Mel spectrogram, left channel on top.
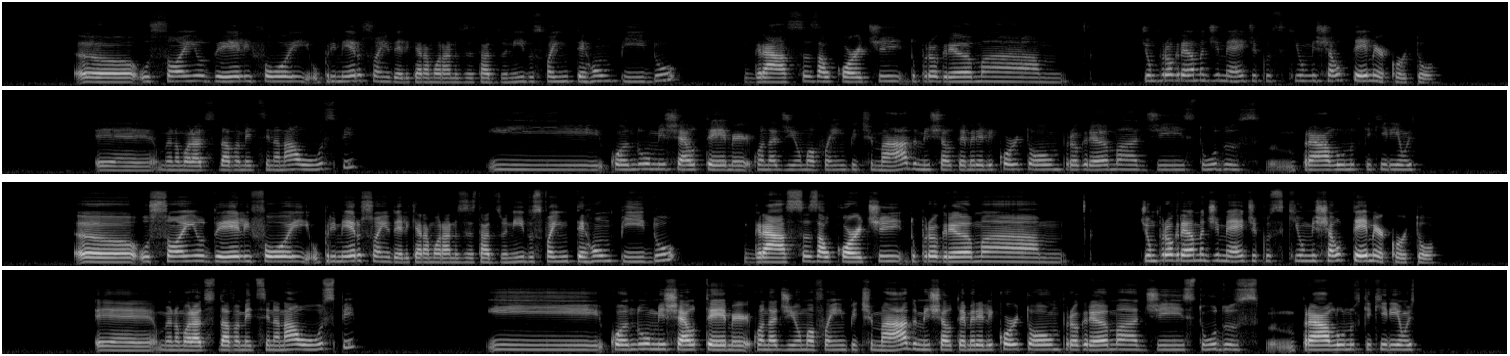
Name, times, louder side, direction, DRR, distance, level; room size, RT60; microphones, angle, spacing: voice 1, 0.7-6.7 7.4-10.6 11.4-14.3 16.0-18.6 19.9-29.2, right 7 dB, 85° right, 0.4 m, -27 dB
6.1 x 5.7 x 2.8 m
head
